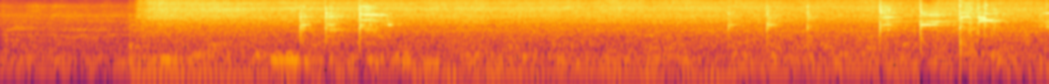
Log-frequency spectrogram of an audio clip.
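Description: A hand tool clicks against metal.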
